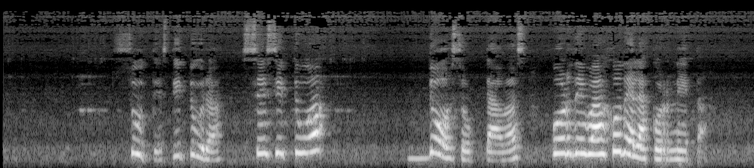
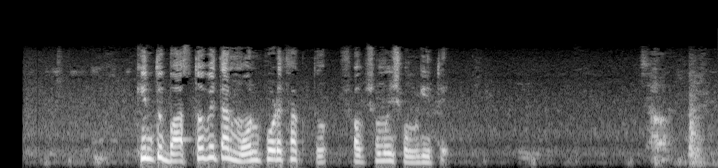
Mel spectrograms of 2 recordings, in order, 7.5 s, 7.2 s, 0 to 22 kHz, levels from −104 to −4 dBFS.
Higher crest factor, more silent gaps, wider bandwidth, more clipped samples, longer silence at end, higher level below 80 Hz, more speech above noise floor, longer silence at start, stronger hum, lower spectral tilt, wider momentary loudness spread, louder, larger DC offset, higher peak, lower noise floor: about the same, 18 dB vs 18 dB; neither; first, 16.5 kHz vs 7 kHz; neither; first, 0.5 s vs 0.15 s; second, -70 dBFS vs -58 dBFS; about the same, 37 dB vs 39 dB; first, 1.3 s vs 0.95 s; neither; second, -5 dB/octave vs -7 dB/octave; first, 19 LU vs 16 LU; about the same, -19 LUFS vs -17 LUFS; neither; about the same, -2 dBFS vs -2 dBFS; about the same, -55 dBFS vs -54 dBFS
